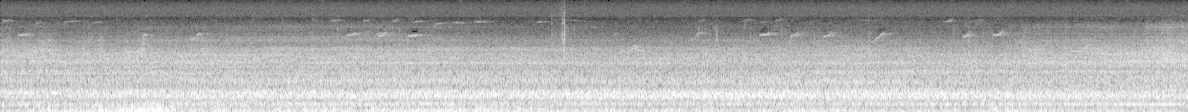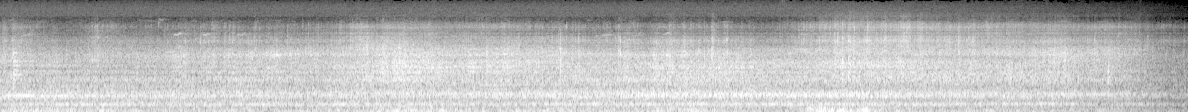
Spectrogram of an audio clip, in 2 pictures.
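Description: Komatsu tracked excavator's diesel engine running steadily as it clears brush with the attachment on its arm. The sound grows louder and harsher twice in the second half.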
